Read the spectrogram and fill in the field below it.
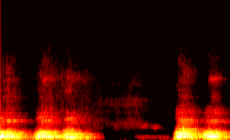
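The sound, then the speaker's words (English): A dog barks several times in two quick bursts, the first a run of three barks, then a short pause before two more loud woofs, with no one talking. “is that your dog?”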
